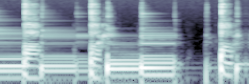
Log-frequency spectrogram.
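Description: Bogart Sport V Headless Zebra five-string electric bass played fingerstyle: a short phrase of plucked, sustained notes, the last one muted so the sound drops away just before the end.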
